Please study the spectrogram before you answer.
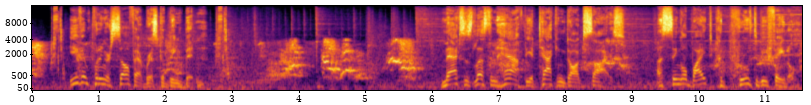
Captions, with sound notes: even putting herself at risk of being bitten. [barking continues] Max is less than half the attacking dog's size. A single bite could prove to be fatal.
